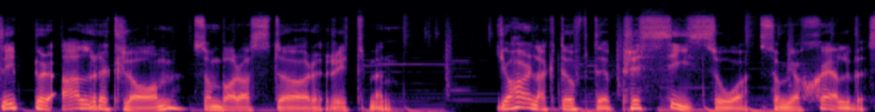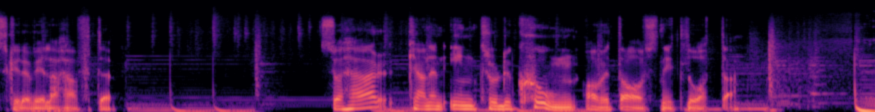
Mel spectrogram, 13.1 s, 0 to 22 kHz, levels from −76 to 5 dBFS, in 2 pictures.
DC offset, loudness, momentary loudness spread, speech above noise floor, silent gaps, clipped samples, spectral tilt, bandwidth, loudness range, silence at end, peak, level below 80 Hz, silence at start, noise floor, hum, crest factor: under 0.1%; -20 LUFS; 16 LU; 24 dB; none; under 0.1%; -5.5 dB/octave; 14 kHz; 4 LU; 0 s; -6 dBFS; -34 dBFS; 0 s; -43 dBFS; none; 14 dB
